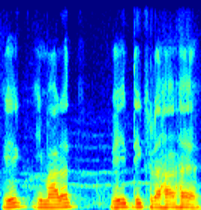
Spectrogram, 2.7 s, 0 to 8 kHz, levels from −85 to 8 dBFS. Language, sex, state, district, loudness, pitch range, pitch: Hindi, male, Bihar, Patna, -12 LUFS, 130-140 Hz, 135 Hz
